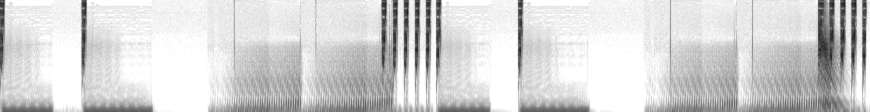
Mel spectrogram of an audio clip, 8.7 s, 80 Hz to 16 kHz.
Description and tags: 8bit110bpm-32
The 8 Bit Gamer collection is a fun chip tune like collection of comptuer generated sound organized into loops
